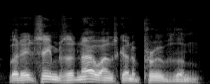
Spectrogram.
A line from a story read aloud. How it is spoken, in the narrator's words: said irritably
